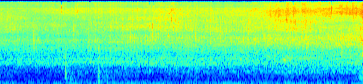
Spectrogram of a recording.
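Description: Chopped vegetables and fresh ripe tomatoes frying in a pan for a vegetable stew, a steady even sizzle that holds throughout with a couple of faint clicks near the start and no talking.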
